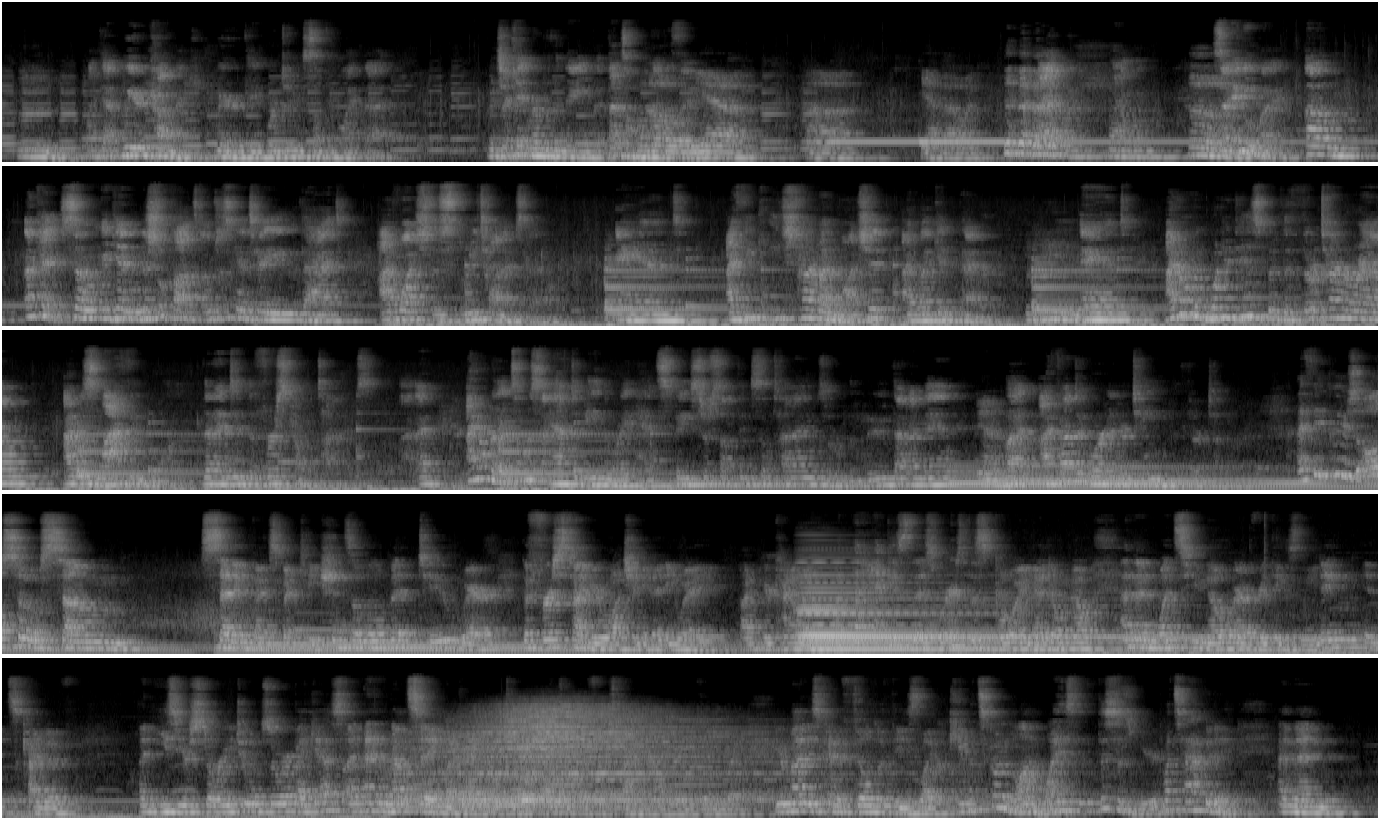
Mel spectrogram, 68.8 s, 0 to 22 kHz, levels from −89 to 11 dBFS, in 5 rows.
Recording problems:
off-mic speech; far
room echo; noticeable; dies away in 0.7 s
background music; loud; throughout; 3 dB below the speech
murmuring crowd; faint; throughout; 25 dB below the speech

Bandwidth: 13.5 kHz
